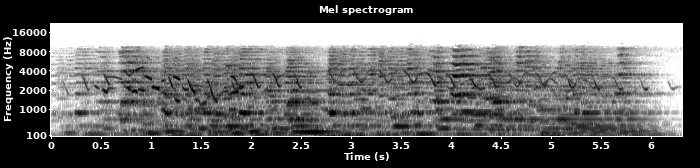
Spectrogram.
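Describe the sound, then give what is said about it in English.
Quick, high bird chirps and trills from the film Bambi repeat in lively bursts throughout, over a steady bed of orchestral music with sustained lower notes. “Those are birds.”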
